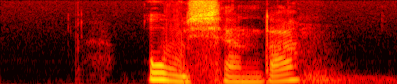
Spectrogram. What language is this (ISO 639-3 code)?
swe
